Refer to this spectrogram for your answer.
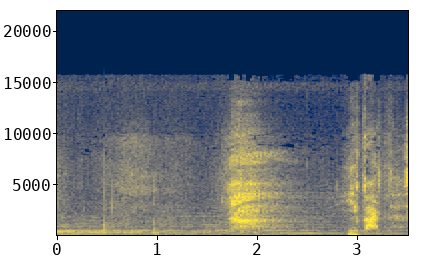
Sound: sighs

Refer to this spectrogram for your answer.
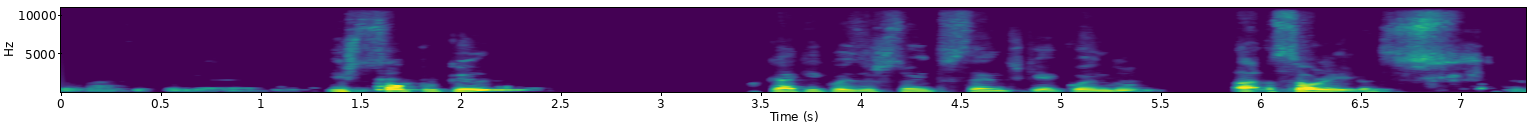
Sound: speaking in Portuguese

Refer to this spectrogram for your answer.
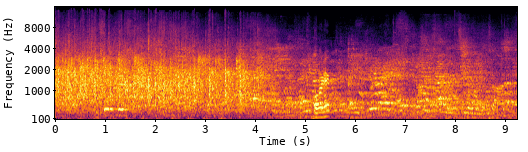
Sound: applause

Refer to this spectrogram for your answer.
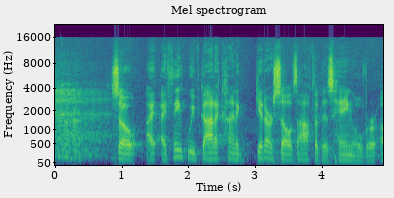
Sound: laughs

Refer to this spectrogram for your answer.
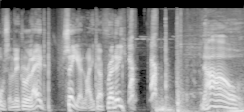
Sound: barks; car engine starts

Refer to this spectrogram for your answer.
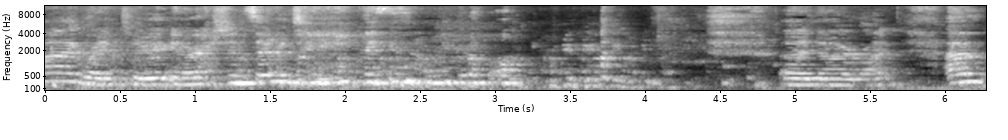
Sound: laughs

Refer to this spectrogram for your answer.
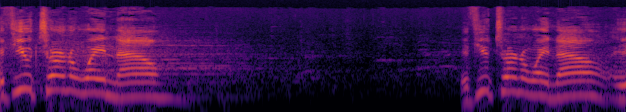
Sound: cheers and applause

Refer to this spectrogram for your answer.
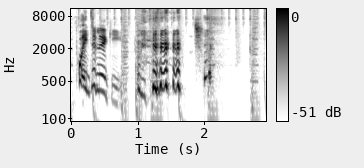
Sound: laughs

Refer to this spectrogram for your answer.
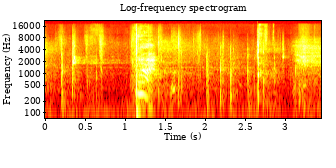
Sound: racket smacking; Marshall grunting; racket smacking; ball bouncing

